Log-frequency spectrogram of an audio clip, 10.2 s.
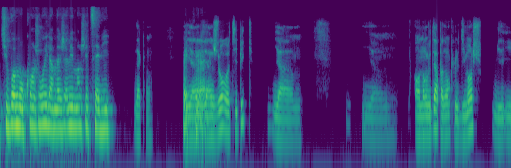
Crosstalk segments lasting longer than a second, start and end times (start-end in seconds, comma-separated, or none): none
